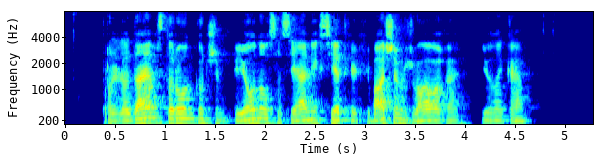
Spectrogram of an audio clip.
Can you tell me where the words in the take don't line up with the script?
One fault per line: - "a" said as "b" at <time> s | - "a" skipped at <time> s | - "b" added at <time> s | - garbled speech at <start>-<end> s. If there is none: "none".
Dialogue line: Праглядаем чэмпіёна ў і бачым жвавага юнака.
- "старонку" added at 1.0 s
- "сацыяльных сетках" added at 2.1 s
